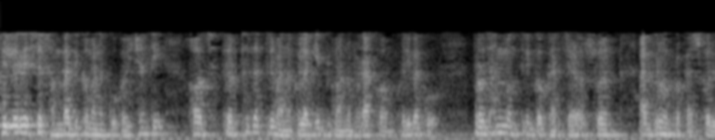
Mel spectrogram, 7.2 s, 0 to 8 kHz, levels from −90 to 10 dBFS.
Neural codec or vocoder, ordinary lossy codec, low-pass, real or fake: none; AAC, 16 kbps; 7.2 kHz; real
